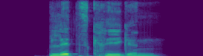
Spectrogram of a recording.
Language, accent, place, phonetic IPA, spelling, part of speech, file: German, Germany, Berlin, [ˈblɪt͡sˌkʁiːɡn̩], Blitzkriegen, noun, De-Blitzkriegen.ogg
- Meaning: dative plural of Blitzkrieg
